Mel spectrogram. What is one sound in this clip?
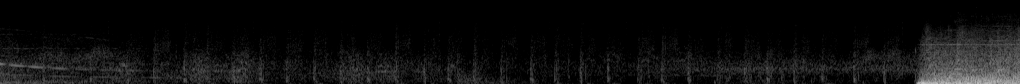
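Quick footsteps crunch on dry dirt.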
